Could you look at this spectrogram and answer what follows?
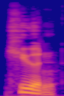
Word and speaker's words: Hyun: And the way that it kind of again sets, you say his name more like Hyun.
